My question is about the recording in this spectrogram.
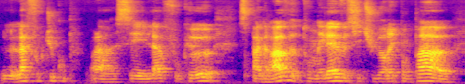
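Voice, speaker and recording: A fired-up fitness coach in his 20s rambles through his year in a casual vlog, full of restarts and fillers, from his apartment flat. His medium-pitched voice stays fairly even at a normal pace with a fairly bright tone. A borrowed pro journalist mic catches plenty of room reverb.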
